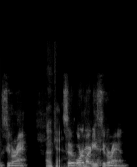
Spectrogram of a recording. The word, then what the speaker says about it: Souverain: That last is like a kind of a nasal guttural thing. Souverain.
